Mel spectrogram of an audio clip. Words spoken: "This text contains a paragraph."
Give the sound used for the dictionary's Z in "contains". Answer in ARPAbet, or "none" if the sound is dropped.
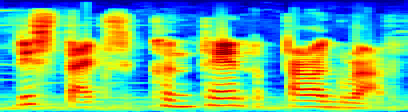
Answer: none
